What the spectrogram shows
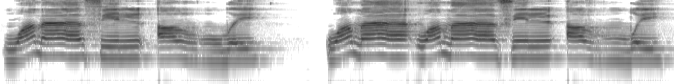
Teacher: মা টানতে হবে, ফা লামের সাথে যুক্ত হবে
